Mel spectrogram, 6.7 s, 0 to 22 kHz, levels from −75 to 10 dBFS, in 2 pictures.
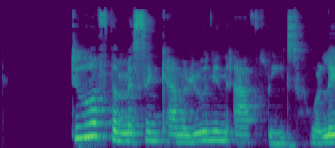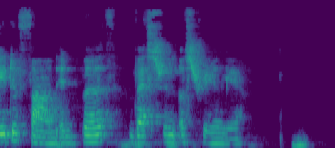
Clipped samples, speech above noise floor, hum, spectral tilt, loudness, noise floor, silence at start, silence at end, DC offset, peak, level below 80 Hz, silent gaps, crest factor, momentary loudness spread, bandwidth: under 0.1%; 61 dB; none; -3.5 dB/octave; -20 LUFS; -81 dBFS; 0.75 s; 0.3 s; under 0.1%; -2 dBFS; -64 dBFS; none; 18 dB; 16 LU; 17 kHz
